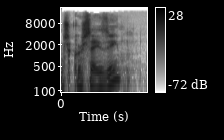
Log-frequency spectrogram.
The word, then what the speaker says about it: Scorsese: Killers of the Flower Moon by Martin Scorsese. Did I say that right? – Yes.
